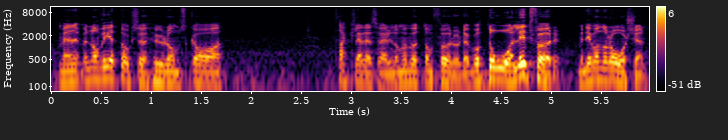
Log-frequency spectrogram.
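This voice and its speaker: A man from Sweden talks through a football video game in a relaxed let's-play manner. His voice sits at a middle pitch for a man. Calm running commentary breaks into sudden excited shouts during close chances. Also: slight background noise. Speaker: gaming channel host.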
